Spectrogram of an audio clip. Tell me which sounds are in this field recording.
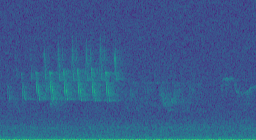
Ovenbird, Red-eyed Vireo, Eastern Wood-Pewee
